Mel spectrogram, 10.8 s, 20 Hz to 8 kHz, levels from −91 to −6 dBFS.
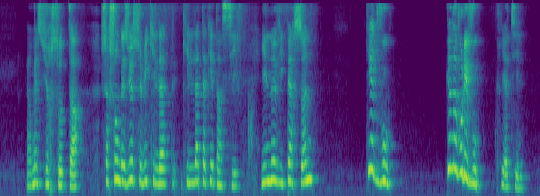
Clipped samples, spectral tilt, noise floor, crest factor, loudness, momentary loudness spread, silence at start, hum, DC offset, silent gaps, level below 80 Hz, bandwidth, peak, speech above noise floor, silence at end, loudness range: under 0.1%; -4 dB/octave; -71 dBFS; 18 dB; -25 LUFS; 12 LU; 0.55 s; none; under 0.1%; none; -70 dBFS; 7.8 kHz; -8 dBFS; 47 dB; 0.35 s; 2 LU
